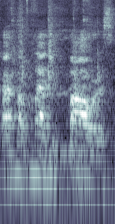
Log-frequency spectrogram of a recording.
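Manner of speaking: ordinary talk, nothing marked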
